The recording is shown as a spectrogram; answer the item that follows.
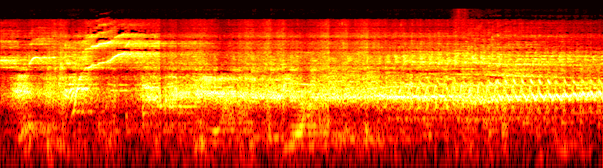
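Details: Humpback whales trade overlapping moans, upsweeping whoops and rapid pulsed chatter in a dense, busy exchange; social chatter heard when bubble nets fail, interpreted as a possible argument.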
